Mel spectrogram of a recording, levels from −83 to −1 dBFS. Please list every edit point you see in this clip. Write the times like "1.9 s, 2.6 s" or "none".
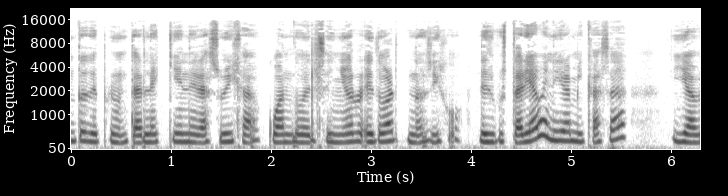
4.0 s

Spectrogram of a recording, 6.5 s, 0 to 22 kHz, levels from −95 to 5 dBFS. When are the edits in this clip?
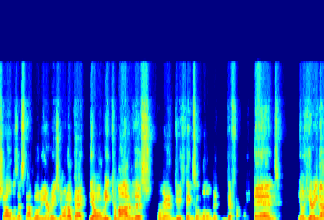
1.7 s, 5.0 s

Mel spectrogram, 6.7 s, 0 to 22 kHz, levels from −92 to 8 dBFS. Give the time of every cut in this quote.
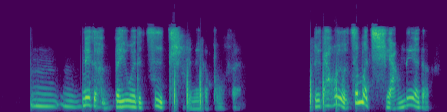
none

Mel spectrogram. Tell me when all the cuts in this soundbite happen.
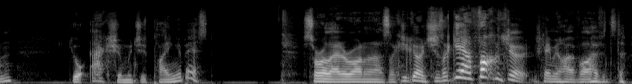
4.0 s, 5.0 s

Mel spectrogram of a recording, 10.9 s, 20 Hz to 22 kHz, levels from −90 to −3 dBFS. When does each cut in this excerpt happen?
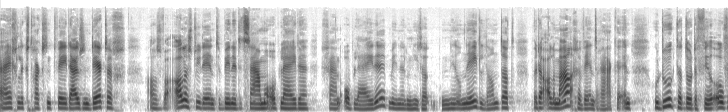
4.7 s, 6.1 s, 6.6 s, 8.6 s

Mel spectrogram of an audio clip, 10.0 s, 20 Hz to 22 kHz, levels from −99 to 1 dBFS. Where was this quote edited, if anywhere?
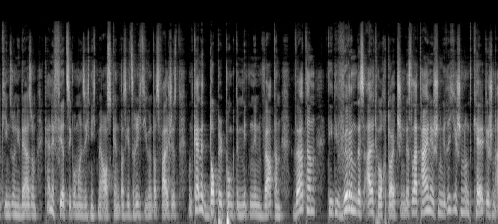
1.4 s

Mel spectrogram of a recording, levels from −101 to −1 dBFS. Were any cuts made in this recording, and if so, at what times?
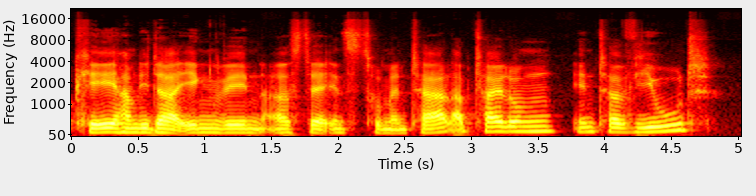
3.7 s

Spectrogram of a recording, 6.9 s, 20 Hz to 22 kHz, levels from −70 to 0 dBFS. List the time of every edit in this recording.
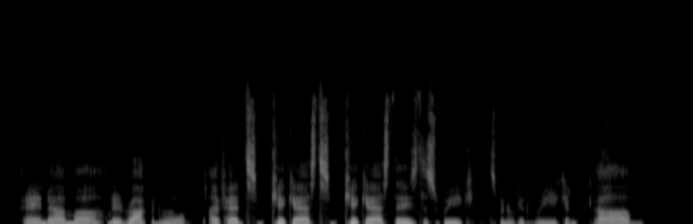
1.1 s, 3.2 s, 4.8 s, 5.1 s, 5.8 s

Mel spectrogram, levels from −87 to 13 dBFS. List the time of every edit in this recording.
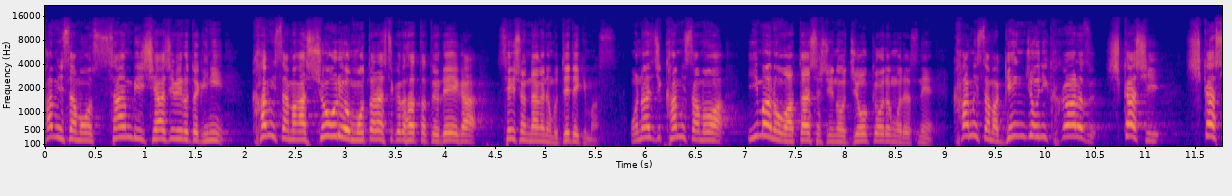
5.8 s, 9.0 s

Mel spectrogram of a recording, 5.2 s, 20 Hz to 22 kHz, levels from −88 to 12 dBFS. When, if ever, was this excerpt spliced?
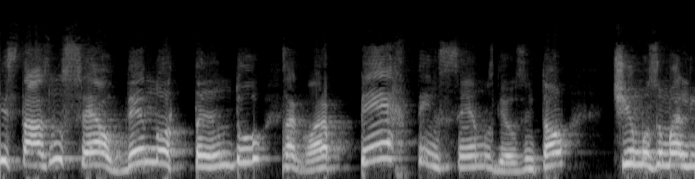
2.1 s, 3.7 s

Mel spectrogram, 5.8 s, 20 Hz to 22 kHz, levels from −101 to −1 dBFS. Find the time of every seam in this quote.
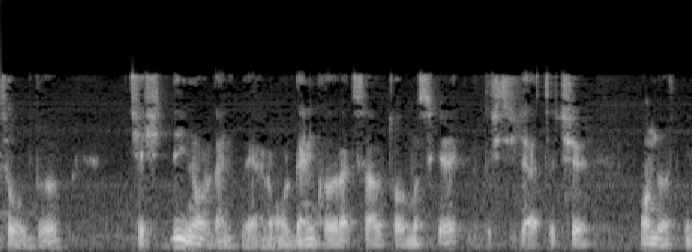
2.0 s

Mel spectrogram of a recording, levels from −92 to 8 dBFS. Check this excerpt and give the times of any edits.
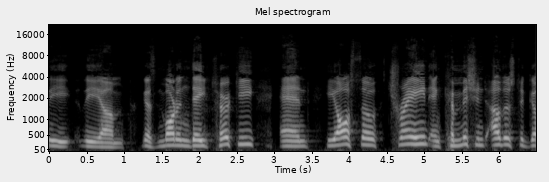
4.5 s

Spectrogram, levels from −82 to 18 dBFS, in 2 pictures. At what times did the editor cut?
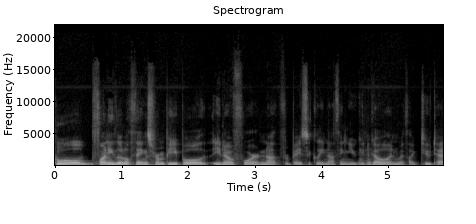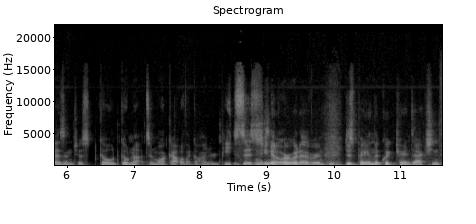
none

